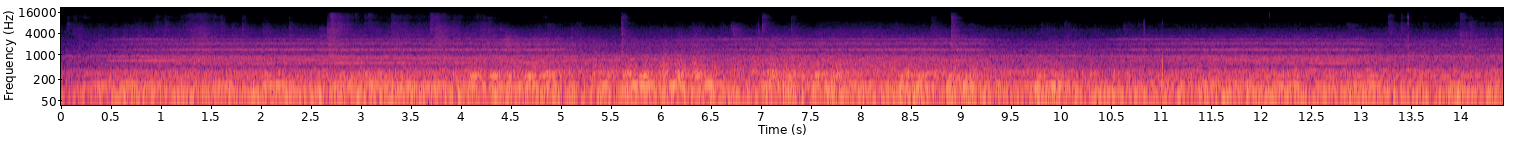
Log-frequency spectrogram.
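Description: Dubai Metro train heard from inside the lead car, running with a steady low rumble of wheels on rail and an electric motor whine that comes and goes every few seconds. Scattered sharp clicks come from the wheels as the train crosses the points into the station.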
